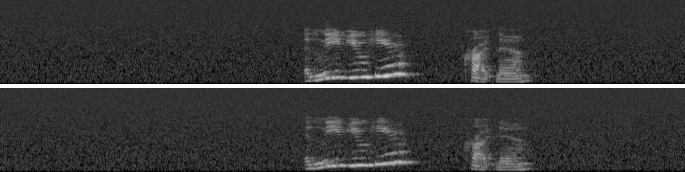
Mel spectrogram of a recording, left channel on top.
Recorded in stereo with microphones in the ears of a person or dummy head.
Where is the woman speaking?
85° left, 3 m; by 5.3 s 45° left (ahead or behind), 1.5 m.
